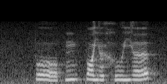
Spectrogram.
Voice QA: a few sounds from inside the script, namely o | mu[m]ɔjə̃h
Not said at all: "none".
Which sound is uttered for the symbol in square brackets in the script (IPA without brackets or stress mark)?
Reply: p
